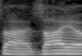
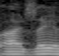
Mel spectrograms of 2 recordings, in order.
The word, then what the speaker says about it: Isaiah: It's Isaiah or Isaiah, depending on how you pronounce it, 63, beginning in verse 1.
